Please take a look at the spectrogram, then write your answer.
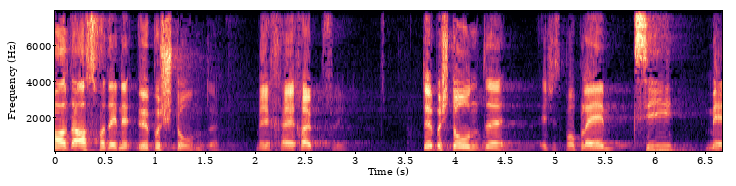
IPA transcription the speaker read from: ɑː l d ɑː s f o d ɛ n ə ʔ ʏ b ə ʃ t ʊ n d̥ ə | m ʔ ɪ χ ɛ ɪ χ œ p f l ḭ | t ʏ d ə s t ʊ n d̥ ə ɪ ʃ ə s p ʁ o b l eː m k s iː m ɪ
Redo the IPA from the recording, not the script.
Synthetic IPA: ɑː l d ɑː s f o d ɛ n ə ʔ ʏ b ə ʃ t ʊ n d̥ ə | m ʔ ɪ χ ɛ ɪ χ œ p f l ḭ | t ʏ b ə ʃ t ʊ n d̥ ə ɪ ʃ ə s p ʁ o b l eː m k s iː m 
